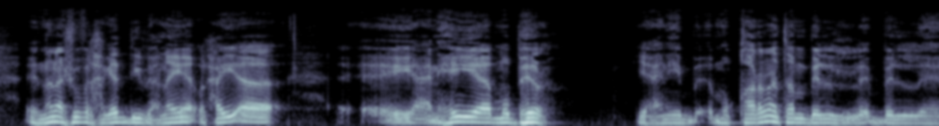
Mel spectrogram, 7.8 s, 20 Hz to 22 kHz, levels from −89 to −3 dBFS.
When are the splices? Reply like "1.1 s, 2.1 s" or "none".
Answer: none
